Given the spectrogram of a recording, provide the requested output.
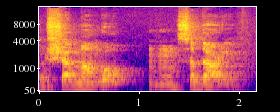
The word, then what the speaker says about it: Shubh Mangal Saavdhan: Shubh Mangal Saavdhan. Is that an R-I or an N? No, Saavdhan. Shubh Mangal Saavdhan.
